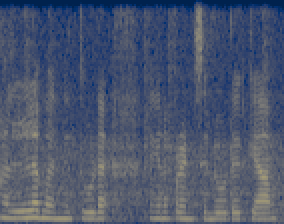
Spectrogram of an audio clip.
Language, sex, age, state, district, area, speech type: Malayalam, female, 18-30, Kerala, Idukki, rural, spontaneous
